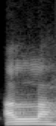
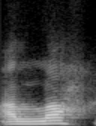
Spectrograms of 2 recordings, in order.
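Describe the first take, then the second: First: The word ends with an added final vowel. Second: The word ends on a bare final consonant. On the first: The speaker calls it wrong. "নইলে আল্লাহ হয়ে যাবে" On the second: The speaker calls it right. "এটা ঠিক উচ্চারণ"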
